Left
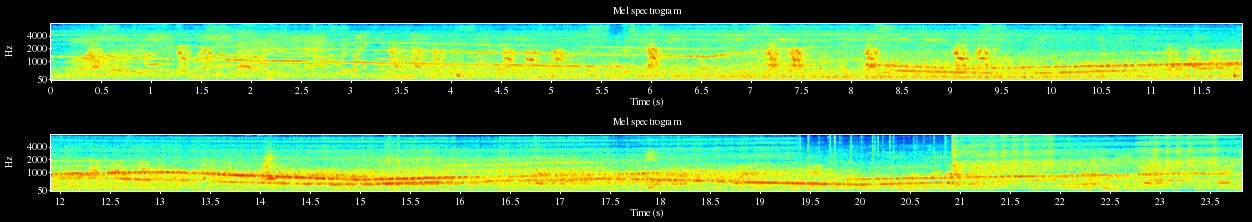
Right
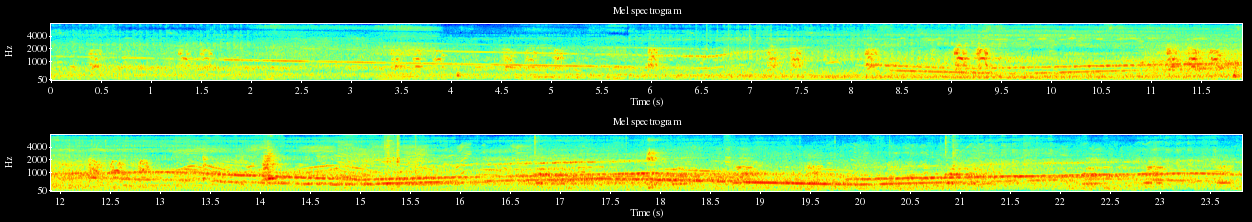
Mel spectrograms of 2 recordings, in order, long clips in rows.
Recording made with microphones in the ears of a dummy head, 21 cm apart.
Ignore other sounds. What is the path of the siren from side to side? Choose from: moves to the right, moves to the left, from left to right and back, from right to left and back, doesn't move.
moves to the right.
